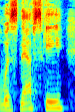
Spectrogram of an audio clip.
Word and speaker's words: Wisnefske: today I get to interview Al wisnevsky you know his name looks scary but I was able to pronounce it first try he's with land and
